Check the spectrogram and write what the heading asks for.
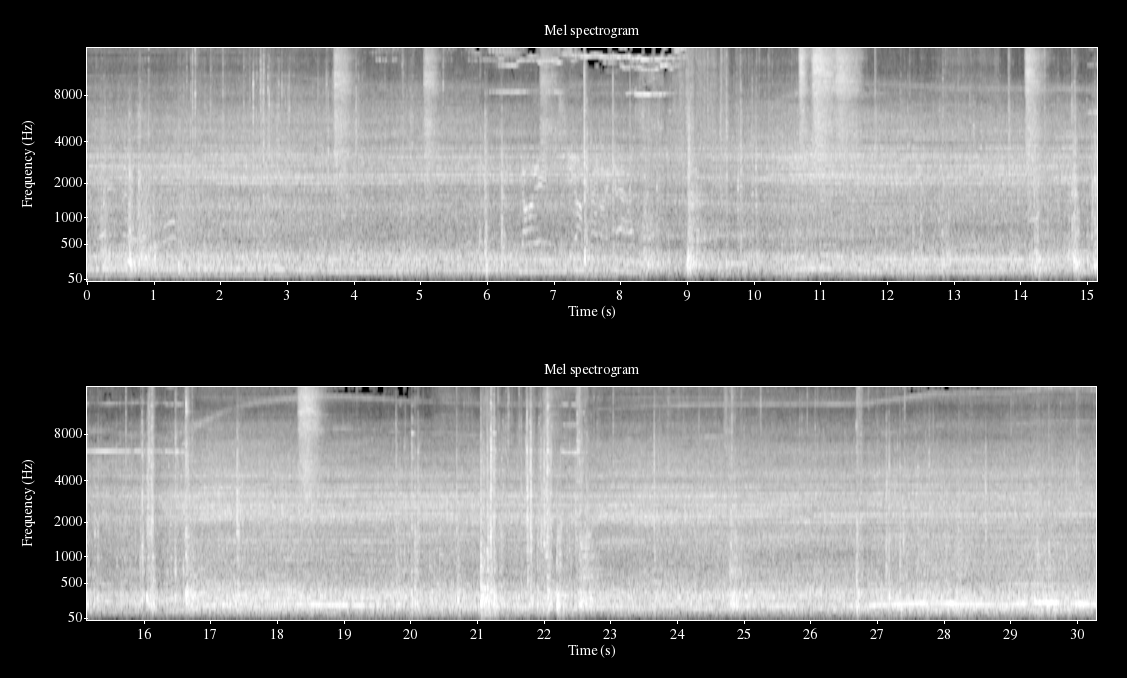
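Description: Rear-loader garbage truck running its hydraulics: the manual cart tipper lifts and dumps plastic garbage carts into the hopper with repeated bangs and clatter. The engine rises in pitch twice as the hydraulic packer cycles to compact the load.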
